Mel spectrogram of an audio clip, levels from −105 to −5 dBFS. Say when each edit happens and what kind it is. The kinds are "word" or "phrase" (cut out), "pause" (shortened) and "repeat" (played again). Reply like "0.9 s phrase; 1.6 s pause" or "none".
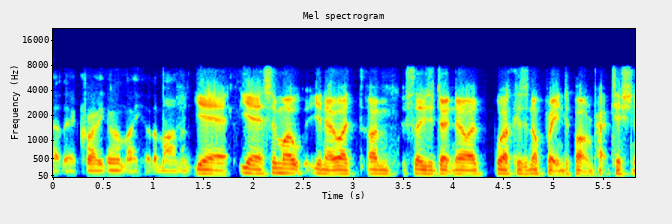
3.4 s pause; 4.3 s pause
